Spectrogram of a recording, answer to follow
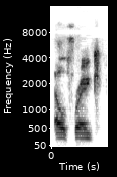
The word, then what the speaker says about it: Elfrink: really easy to pronounce just like in the magical creature elf and a hockey rink combined you know Lord of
